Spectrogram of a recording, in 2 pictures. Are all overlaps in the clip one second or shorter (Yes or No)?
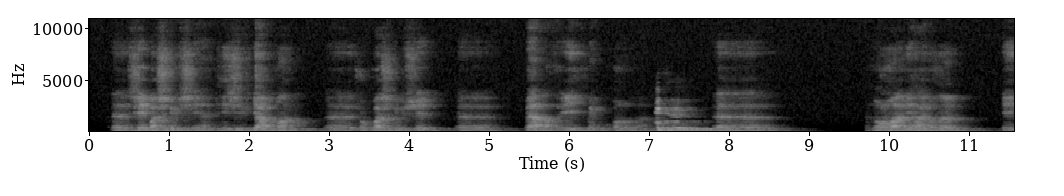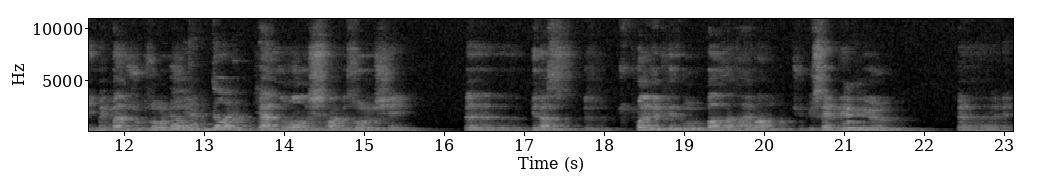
Yes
